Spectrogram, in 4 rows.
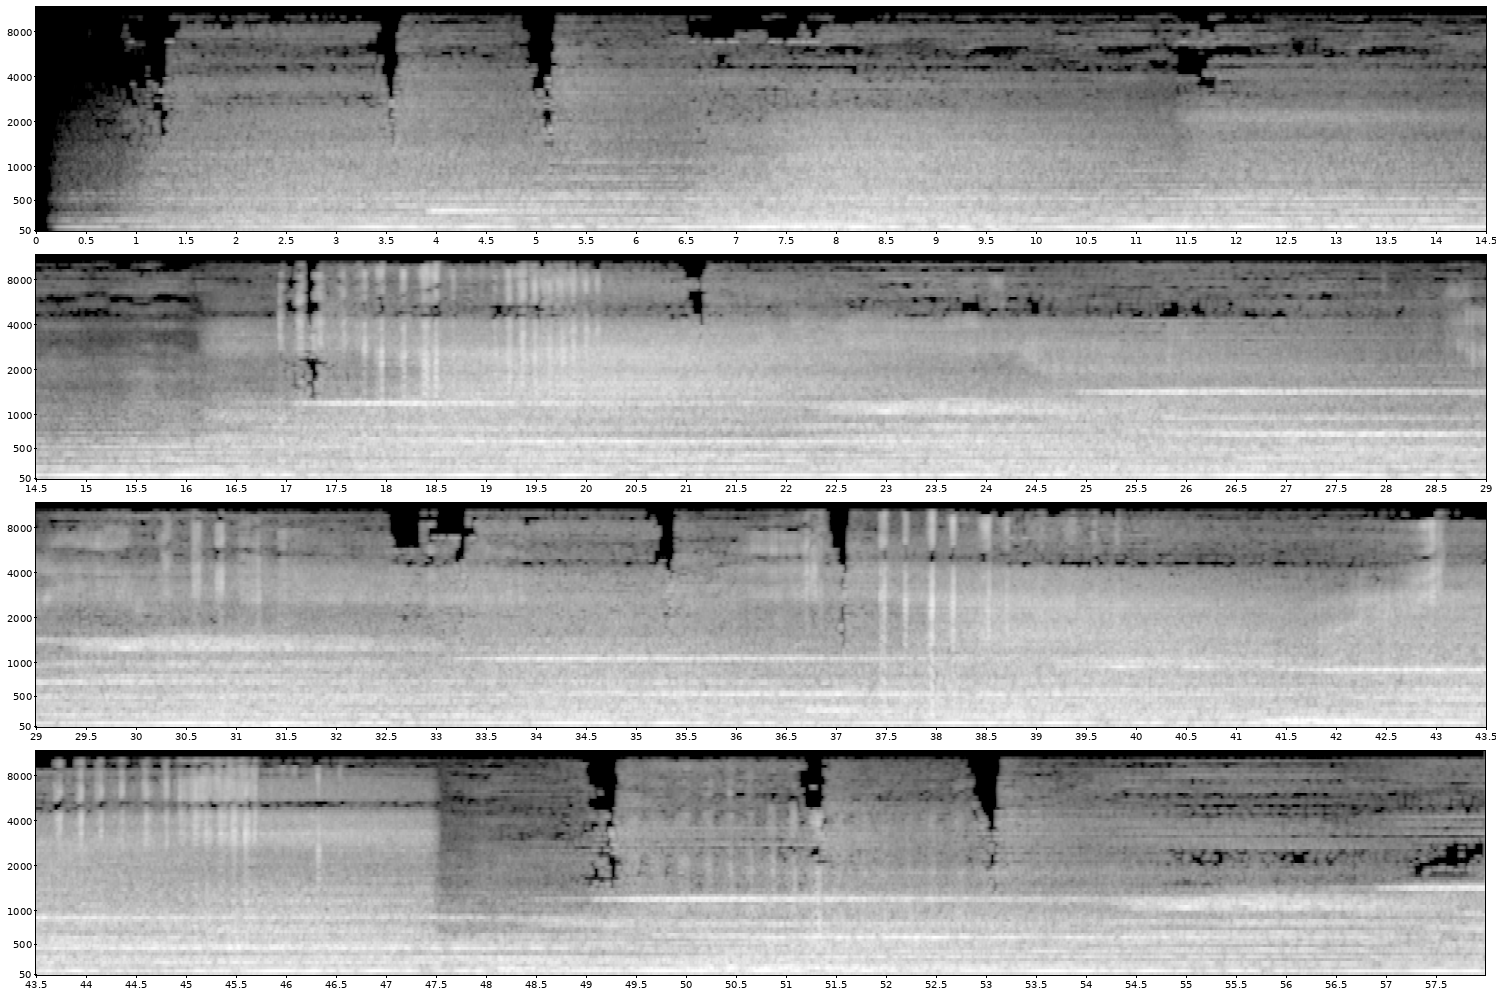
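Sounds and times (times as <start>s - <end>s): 
Halloween music: 0.2s - 57.9s.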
